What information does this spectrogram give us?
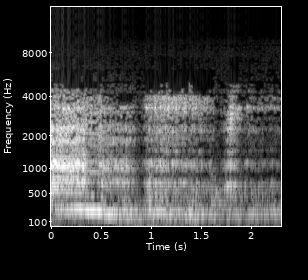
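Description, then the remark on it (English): A lion roars loudly, one long rough bellow that swells again near the end, with no voices; it is the captive lion of Sayyid Khalif at his palace in Zanzibar on a hot moonlit night. “That white building, patched and rotted, was the palace where Sayyid Khalif lived with his fat wives and his captive lion.”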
